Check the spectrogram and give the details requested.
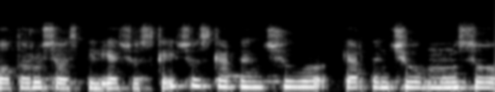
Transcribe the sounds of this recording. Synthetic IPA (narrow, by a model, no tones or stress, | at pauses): bɐlˠt̪ɐɾʊsʲɪjoːspʲɪlʲiɛt͡ʃʲuːskɐɪt͡ʃʲʊskʲɛɾt̪ɐnʲt͡ʃʲuːkʲɛɾt̪ɐnʲt͡ʃʲuːmuːsuː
